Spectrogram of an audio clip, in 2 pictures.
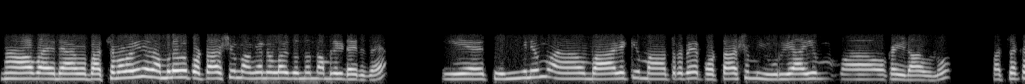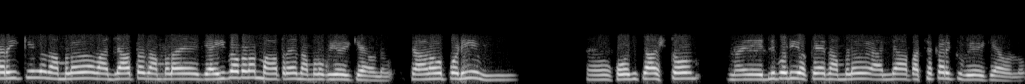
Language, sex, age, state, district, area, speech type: Malayalam, female, 45-60, Kerala, Alappuzha, rural, conversation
